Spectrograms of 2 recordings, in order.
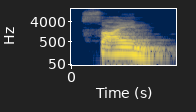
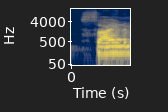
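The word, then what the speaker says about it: sign: नहीं पढ़ा जाता है जैसे साइन साइन में आप देख सकते हैं यहां पर एन से पहले जी आया है इसलिए यहां पर जी साइलेंट है सीधा पढ़ा गया है साइन इसी तरह डिजाइन रिजाइन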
